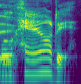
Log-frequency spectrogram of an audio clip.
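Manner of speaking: put-on Texas accent. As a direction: greet like a Texan woman. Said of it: "That sounds more like a woman".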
